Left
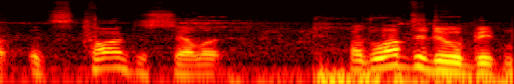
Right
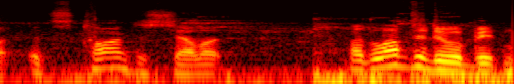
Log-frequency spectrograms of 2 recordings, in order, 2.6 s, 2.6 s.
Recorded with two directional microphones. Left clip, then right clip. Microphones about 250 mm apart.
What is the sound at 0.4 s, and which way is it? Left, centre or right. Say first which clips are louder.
Speech: left 3 dB; centre.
